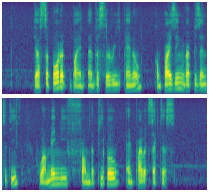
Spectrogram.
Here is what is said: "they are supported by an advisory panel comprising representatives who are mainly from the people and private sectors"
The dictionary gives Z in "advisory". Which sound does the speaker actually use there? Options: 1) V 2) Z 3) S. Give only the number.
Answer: 3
